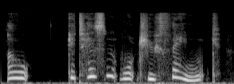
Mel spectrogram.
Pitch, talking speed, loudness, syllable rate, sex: 280 Hz, 155 wpm, -17 LUFS, 3.4 syllables/s, female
